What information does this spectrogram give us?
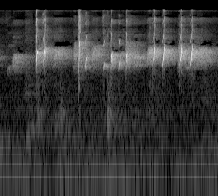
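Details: European goldfinch, known locally as maknine, in tiwawati-style song: a sustained high twittering tone punctuated by crisp, bright clicks repeated roughly every quarter second.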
